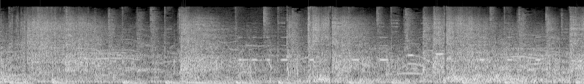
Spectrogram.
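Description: Fireworks going off in a rapid string of bangs and crackle, with hardly a gap between reports.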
